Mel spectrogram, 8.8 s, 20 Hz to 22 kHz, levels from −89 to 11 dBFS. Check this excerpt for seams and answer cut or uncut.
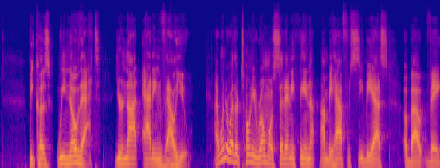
cut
